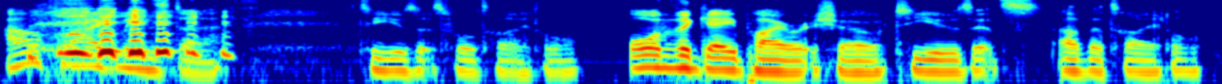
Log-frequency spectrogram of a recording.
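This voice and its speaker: Very animated but measured in pace, this mellow, mid-range male voice belongs to a podcast co-host. He tells stories and chats in a casual, comic, wry, mock-serious style.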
